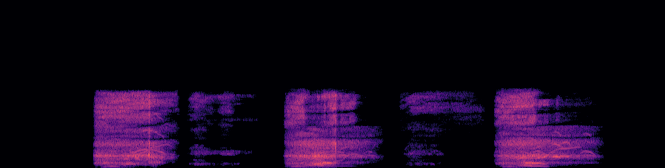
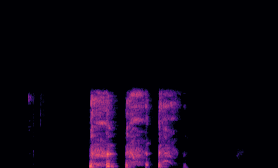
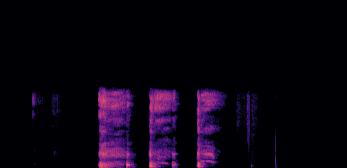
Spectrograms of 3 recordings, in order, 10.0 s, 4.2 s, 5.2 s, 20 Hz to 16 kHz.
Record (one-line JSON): {"exhalation_length": "10.0 s", "exhalation_amplitude": 22360, "exhalation_signal_mean_std_ratio": 0.52, "cough_length": "4.2 s", "cough_amplitude": 25250, "cough_signal_mean_std_ratio": 0.34, "three_cough_length": "5.2 s", "three_cough_amplitude": 22835, "three_cough_signal_mean_std_ratio": 0.33, "survey_phase": "alpha (2021-03-01 to 2021-08-12)", "age": "45-64", "gender": "Male", "wearing_mask": "No", "symptom_cough_any": true, "symptom_fatigue": true, "symptom_fever_high_temperature": true, "symptom_onset": "6 days", "smoker_status": "Never smoked", "respiratory_condition_asthma": false, "respiratory_condition_other": false, "recruitment_source": "Test and Trace", "submission_delay": "3 days", "covid_test_result": "Positive", "covid_test_method": "RT-qPCR"}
